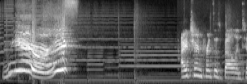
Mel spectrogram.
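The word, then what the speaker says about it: NIRYFP: n i r yfp those are the letters for the name of the show and it's pronounced near I turned princess Bell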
